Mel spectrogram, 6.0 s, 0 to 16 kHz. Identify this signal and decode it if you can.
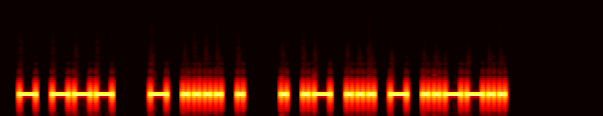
Morse code, heard as a keyed tone, about 22 wpm, 700 Hz. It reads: TO THE EAST?
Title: Sentences from Top 1000 Words - Review Part 3 - 22wpm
